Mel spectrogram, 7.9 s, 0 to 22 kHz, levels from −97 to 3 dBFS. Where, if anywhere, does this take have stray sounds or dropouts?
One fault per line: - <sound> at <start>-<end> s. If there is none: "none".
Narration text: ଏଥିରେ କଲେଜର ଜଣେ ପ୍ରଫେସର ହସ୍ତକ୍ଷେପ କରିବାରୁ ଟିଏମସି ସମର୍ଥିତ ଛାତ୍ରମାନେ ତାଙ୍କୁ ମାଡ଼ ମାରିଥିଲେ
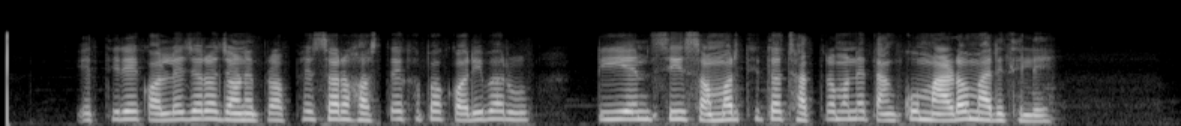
none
